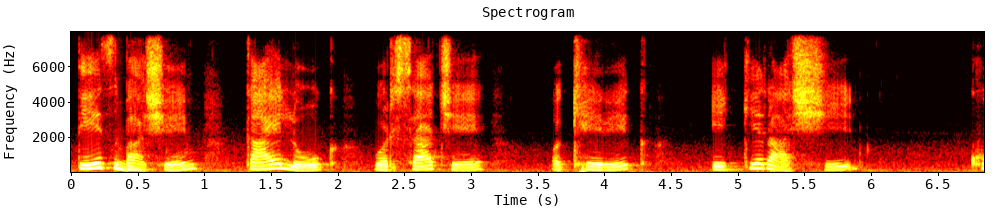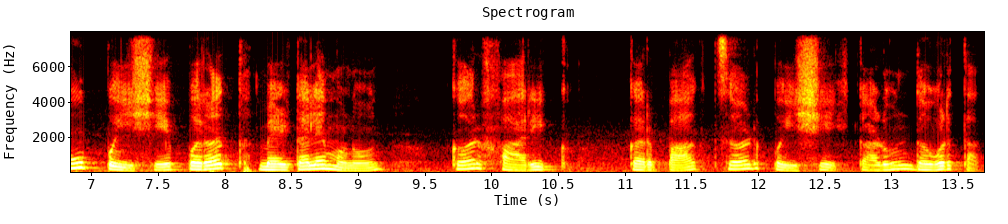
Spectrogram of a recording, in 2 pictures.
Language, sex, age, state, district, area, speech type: Goan Konkani, female, 18-30, Goa, Salcete, urban, read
